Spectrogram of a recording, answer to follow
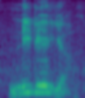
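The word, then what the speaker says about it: Cnidaria: पहला नाम दिया गया निडेरिया, नी सी साइलेंट होता है, नी डेरिया, और दूसरा नाम दिया गया टीनोफोरा।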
